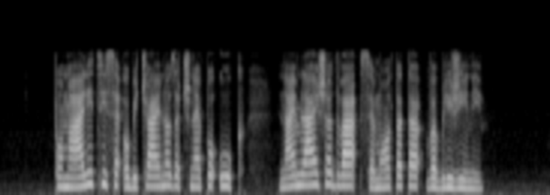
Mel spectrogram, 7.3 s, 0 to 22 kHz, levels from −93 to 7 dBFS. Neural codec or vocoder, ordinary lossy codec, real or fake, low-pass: codec, 16 kHz, 8 kbps, FunCodec, trained on LibriTTS, 25 frames a second; none; fake; 7.2 kHz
